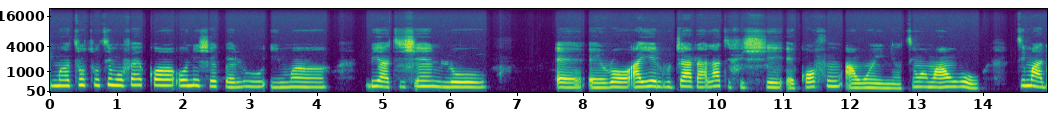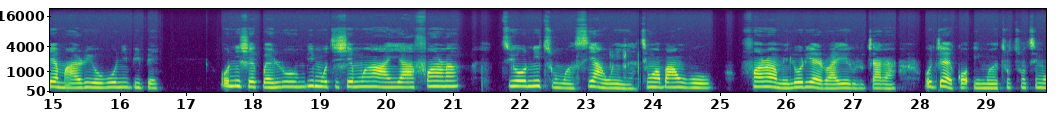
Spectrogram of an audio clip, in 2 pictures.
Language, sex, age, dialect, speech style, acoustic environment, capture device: Yoruba, female, 25-34, Nigeria - Ibadan, happy; focused, silence, desktop / Linux / Chrome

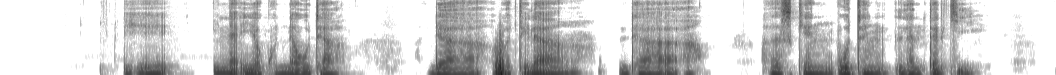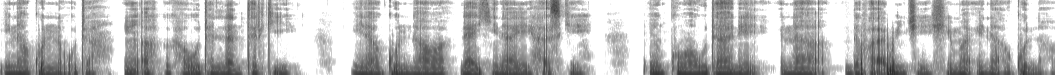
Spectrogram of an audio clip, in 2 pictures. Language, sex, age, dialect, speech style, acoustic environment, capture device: Hausa, male, 25-34, Nigeria - Kano, relaxed, silence, mobile / Linux / Chrome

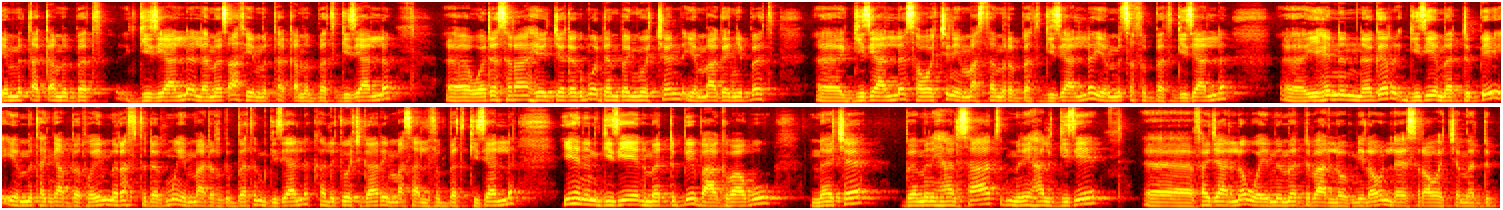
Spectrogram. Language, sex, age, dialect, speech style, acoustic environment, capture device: Amharic, male, 35-44, Ethiopia - Gojjam, happy; excited, silence, mobile / Linux / Chrome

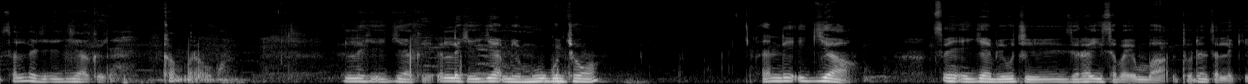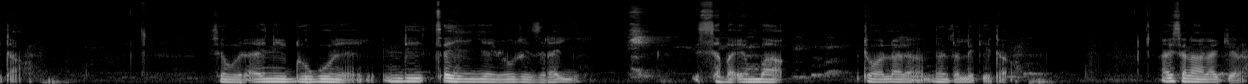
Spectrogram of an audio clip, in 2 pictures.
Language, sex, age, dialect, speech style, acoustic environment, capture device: Hausa, male, 18-24, Nigeria - Katsina, happy, silence, mobile / Linux / Chrome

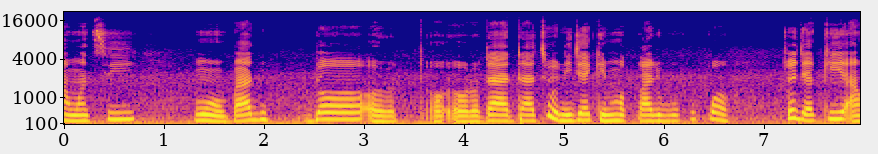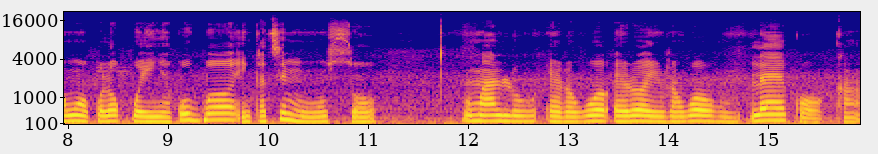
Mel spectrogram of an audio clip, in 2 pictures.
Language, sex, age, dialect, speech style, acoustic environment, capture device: Yoruba, female, 25-34, Nigeria - Ibadan, relaxed, nature, mobile / Linux / Chrome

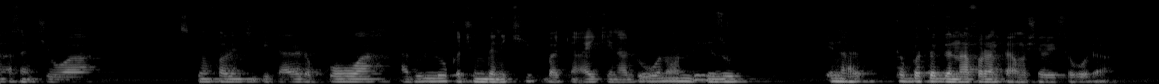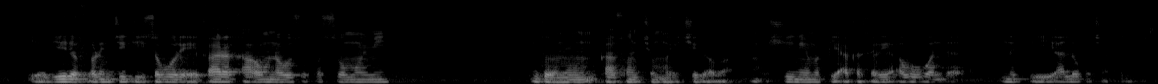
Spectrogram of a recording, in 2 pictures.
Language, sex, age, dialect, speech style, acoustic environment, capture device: Hausa, male, 18-24, Nigeria - Kano, tired, appliances, mobile / Linux / Chrome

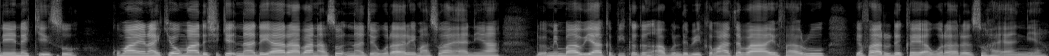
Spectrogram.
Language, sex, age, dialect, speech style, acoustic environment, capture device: Hausa, female, 25-34, Nigeria - Kano, happy; relaxed; focused, nature, mobile / Linux / Chrome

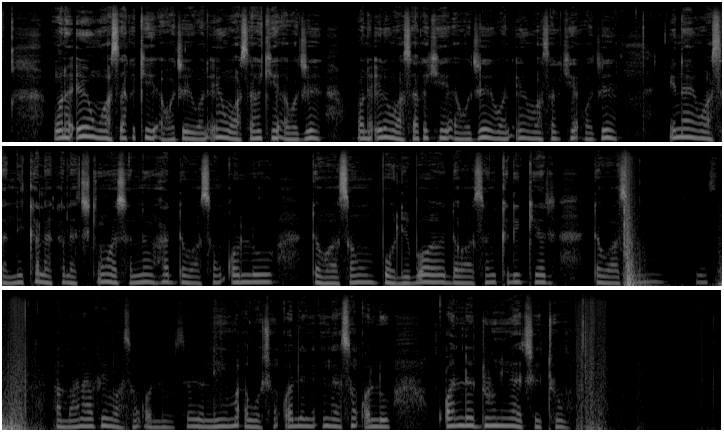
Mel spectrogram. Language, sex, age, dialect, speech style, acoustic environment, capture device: Hausa, male, 25-34, Nigeria - Kano, focused, silence, mobile / macOS / Safari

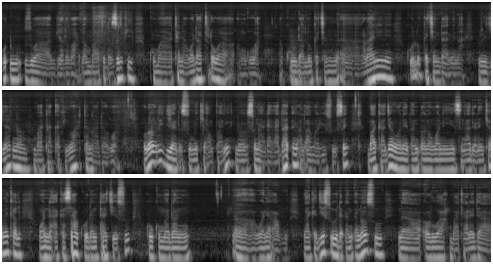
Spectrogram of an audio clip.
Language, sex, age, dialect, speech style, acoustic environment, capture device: Hausa, male, 35-44, Nigeria - Kano, nervous; excited; focused; stressed; relaxed; tired; anxious; happy, traffic; construction; appliances; silence; nature; music; people talking, mobile / Linux / Chrome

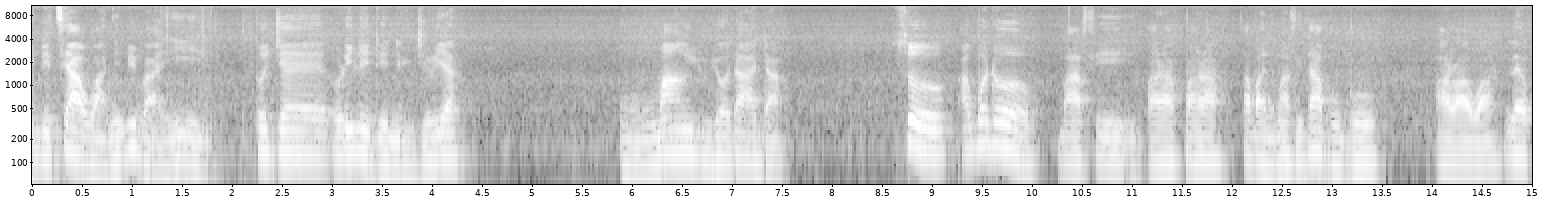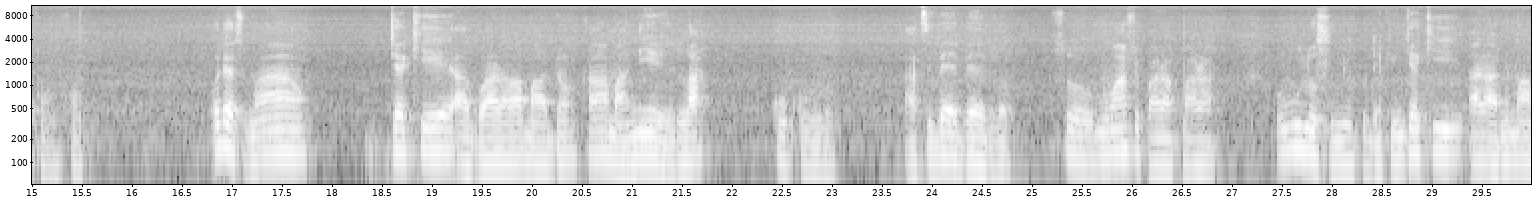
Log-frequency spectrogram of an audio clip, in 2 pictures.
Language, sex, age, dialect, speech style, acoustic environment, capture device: Yoruba, male, 25-34, Nigeria - Lagos Yoruba, relaxed, construction, mobile / Linux / Chrome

